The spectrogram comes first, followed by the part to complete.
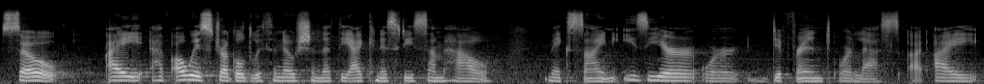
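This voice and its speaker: A woman with a notably low voice speaks as a questioner at a conference. She is deliberate and pauses between phrases. The hall adds long reverb and a faint layer of noise. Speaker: academic audience questioner.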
